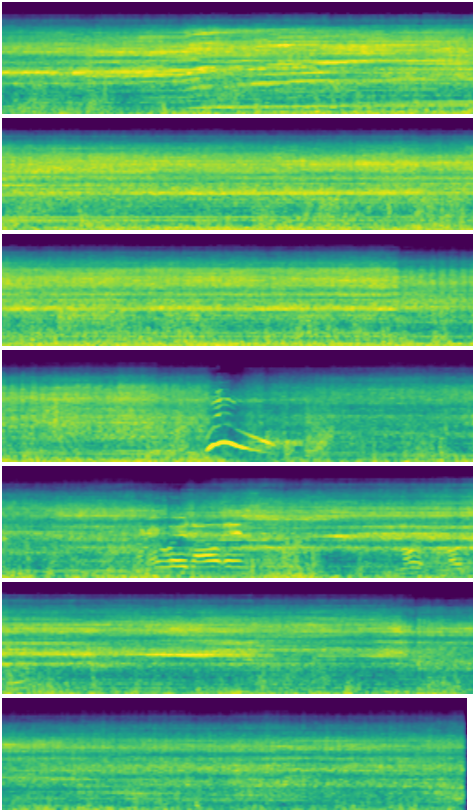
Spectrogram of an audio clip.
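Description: KTM Freeride E-XC electric motor whining as the bike pulls away, its pitch rising over the first few seconds and then holding steady, over a steady rush of wind. About halfway through the whine swoops and drops away briefly, then returns.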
